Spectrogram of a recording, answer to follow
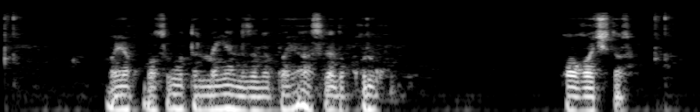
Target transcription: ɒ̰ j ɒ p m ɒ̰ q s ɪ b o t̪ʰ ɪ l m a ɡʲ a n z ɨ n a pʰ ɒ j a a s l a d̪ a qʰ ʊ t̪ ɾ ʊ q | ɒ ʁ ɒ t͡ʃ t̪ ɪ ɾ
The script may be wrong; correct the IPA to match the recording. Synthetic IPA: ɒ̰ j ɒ q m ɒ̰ s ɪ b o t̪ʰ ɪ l m a ɡʲ a n z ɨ n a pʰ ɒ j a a s l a d̪ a qʰ ʊ ɾ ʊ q | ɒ ʁ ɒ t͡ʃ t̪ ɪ ɾ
